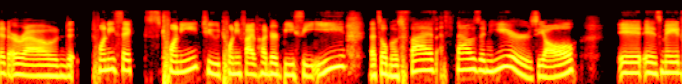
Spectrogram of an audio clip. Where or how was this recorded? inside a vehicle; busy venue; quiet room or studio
quiet room or studio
